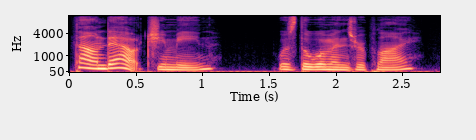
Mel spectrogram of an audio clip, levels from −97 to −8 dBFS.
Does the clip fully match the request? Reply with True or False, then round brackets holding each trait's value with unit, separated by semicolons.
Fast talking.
False (170 wpm)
